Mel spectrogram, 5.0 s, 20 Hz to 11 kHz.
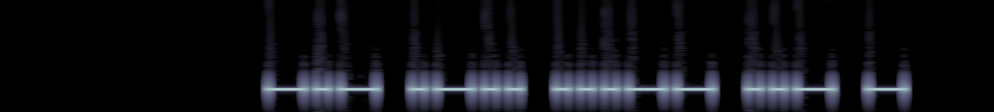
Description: Morse code, heard as a keyed tone, about 21 wpm, 700 Hz. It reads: KL3UT
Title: Speed Racing - USA Call Signs 17wpm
